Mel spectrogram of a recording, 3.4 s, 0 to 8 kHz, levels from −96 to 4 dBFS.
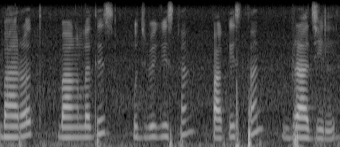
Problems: constant background noise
